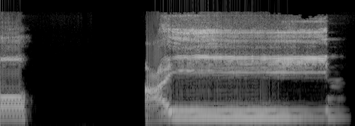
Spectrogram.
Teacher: আইন হরফকে হালকের মধ্যখান থেকে চাপ দিয়ে উচ্চারণ করব, কারণ আইনের মাখরাজ হালকের মধ্যখান থেকে হবে।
